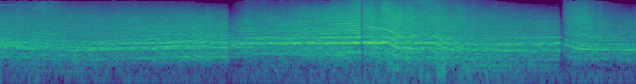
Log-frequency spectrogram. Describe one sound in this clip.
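Racing car engines whine at high revs.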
